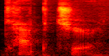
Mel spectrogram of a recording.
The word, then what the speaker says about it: capture: have the word capture let's go cap tuer capture okay first syllable cap second syllable tear capture all right so how do we mark this up great on the line the u and the silent e twice draw an arrow back why you got it because in this case silent e makes the you say you i forgot which story it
